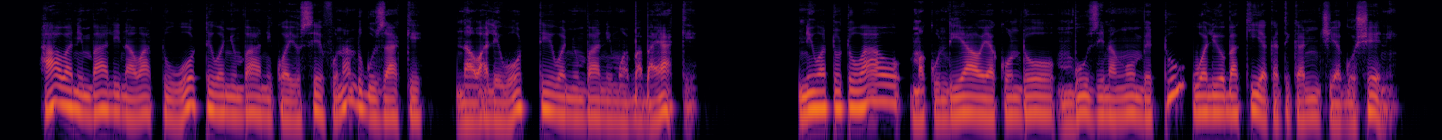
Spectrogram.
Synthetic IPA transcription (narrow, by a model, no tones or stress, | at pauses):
hawanimbalinawatuwɔtɛwaɲumbanikwajɔsɛfunanduɠuzakɛ | nawa̰lɛwɔtɛwaɲumbanimwaɓaɓajakɛ | niwatɔtɔwaɔmakundijaɔjakɔndɔːmbuzinaŋɔmbɛtuwaliɔɓakiakatikaɲ̩t͡ʃijaɠɔʃɛnḭ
